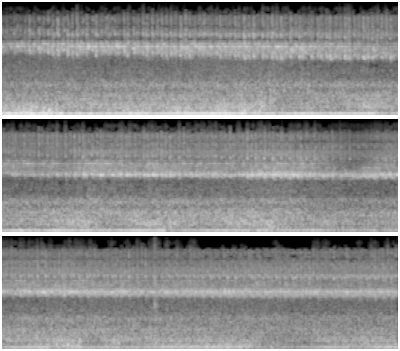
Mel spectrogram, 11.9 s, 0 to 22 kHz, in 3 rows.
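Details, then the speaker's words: Chevy G30 RV at idle after an alternator swap, with two spacers added to line up a pulley that had been getting hot. A constant high squeal persists; belt or pulley misalignment suspected. "going to go ahead and crank it over and see if we still get those squeaking noises and this pulley getting hot if so then we move on from the RV"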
